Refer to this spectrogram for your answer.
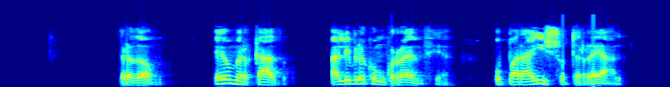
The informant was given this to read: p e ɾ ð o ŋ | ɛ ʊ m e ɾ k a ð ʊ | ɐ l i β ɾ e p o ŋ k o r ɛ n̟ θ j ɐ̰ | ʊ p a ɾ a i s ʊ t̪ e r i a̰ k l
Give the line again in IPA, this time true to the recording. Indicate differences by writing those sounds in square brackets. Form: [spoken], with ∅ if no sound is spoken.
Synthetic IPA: p e ɾ ð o ŋ | ɛ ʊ m e ɾ k a ð ʊ | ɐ l i β ɾ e [k] o ŋ k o r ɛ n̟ θ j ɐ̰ | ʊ p a ɾ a i s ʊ t̪ e r [e] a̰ [∅] l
